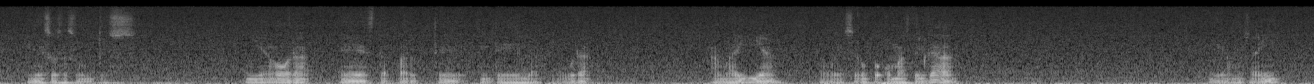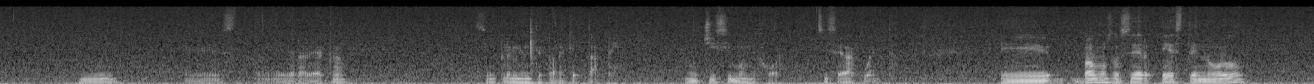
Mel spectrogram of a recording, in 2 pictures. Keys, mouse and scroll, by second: 0.2 click, 1.9 scroll down 2, 2.6 scroll up 2, 4.2 click, 5.2 click, 5.6 click, 6.7-12.0 drag, 12.1 click, 13.4-15.9 drag, 17.3 click, 18.7-19.3 ctrl+scroll down 2, 19.8 ctrl+scroll down 2, 24.1 click.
